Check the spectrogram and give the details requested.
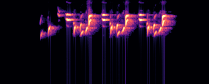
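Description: A goldfinch sings a quick, liquid twitter of high tinkling notes in about four linked bursts lasting under two seconds, with no other sounds.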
